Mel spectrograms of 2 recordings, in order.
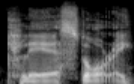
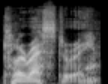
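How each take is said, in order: First: The first part sounds like the word clear. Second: The first part does not sound like clear. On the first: This is the British pronunciation. "or clear story, but that just doesn't sound right to me, although I generally lean to U K pronunciation" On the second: This is the Canadian pronunciation. "Everyone I've met in Canada pronounces it clerestory"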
